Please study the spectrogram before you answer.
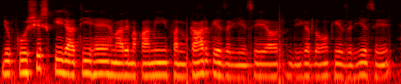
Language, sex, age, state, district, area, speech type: Urdu, male, 45-60, Delhi, Central Delhi, urban, spontaneous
